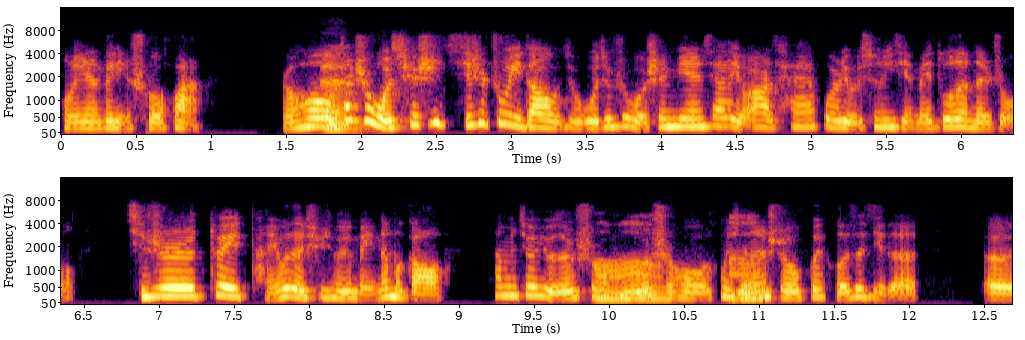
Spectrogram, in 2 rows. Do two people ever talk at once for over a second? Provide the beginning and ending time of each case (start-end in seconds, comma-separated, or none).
9.9-11.2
